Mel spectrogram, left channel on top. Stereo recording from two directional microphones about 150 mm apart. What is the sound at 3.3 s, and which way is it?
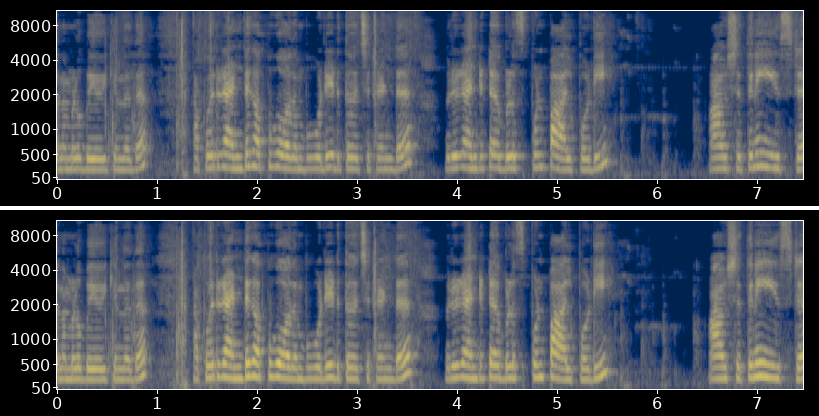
Speech, 50° right (ahead or behind).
